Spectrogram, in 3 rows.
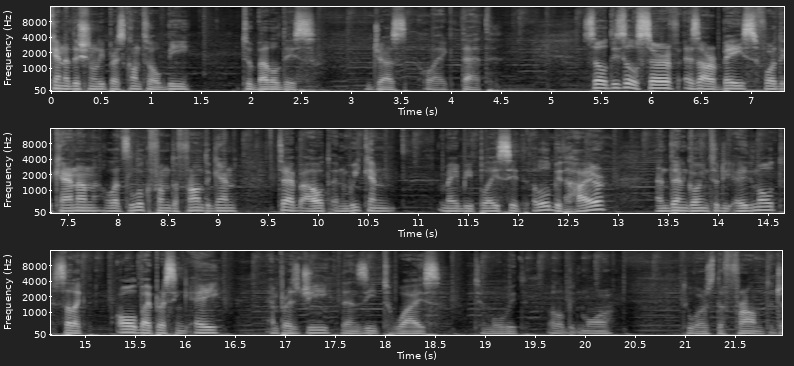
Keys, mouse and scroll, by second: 0.6 ctrl+b, 4.1 click, 4.5-6.2 middle drag, 8.4 KP_1, 8.9 Tab, 10.7 g, 11.2 z, 13.0 click, 13.6 Tab, 14.7 a, 16.8 g, 17.1 z, 17.4 z, 21.0 click, 21.3 middle click.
